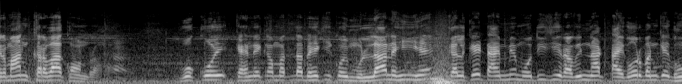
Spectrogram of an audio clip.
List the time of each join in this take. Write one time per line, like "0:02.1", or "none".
0:04.4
